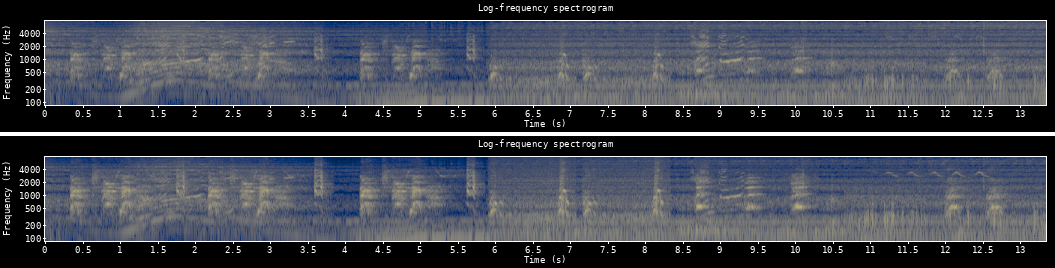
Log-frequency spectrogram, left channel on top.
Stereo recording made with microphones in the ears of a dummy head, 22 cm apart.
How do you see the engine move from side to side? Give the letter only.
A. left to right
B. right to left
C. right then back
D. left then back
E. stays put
E.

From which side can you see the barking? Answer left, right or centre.
right.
